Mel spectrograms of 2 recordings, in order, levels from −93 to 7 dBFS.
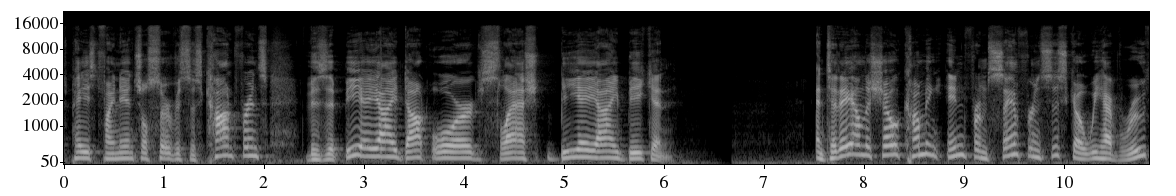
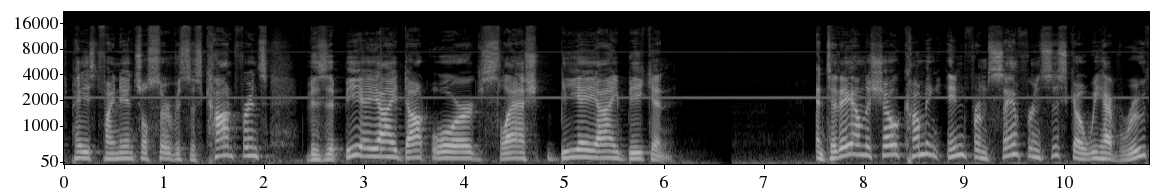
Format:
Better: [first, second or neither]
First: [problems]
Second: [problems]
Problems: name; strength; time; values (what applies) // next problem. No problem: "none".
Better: first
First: none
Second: high-pitched whine; faint; throughout; 2 kHz, 25 dB below the speech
